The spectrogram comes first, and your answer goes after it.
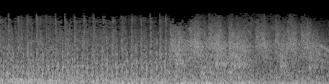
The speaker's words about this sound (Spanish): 16.000 balas de ametralladora y ni un solo rasguño.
